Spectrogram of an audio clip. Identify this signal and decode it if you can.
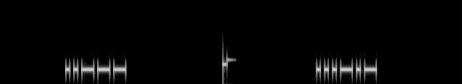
Morse code, heard as a keyed tone, about 30 wpm, 700 Hz. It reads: 2 <SK>
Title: Single Character (Letter:Number:Punctuation:Prosign) Alt 30wpm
